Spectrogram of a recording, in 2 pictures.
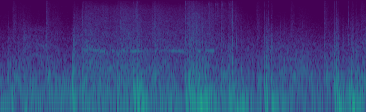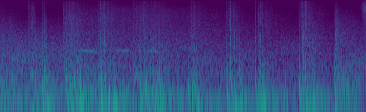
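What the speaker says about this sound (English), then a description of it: "Behold the rocket barrage" Rocket artillery barrage in the Gates of Hell war game, a dense, continuous rumble of rapid launches and explosions, loud and sustained, with little talk over it.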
